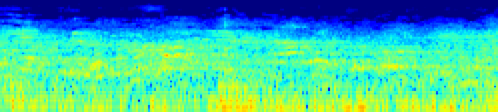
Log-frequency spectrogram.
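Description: Several voices chattering and calling out at once over a general murmur, as players, coaches and spectators shout during a futsal match.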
